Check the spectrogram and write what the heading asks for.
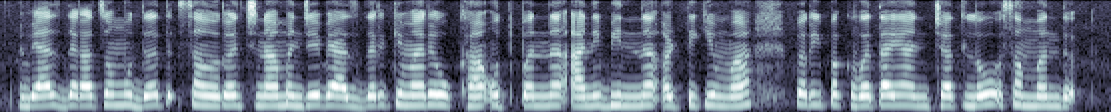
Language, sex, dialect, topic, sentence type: Marathi, female, Southern Konkan, banking, statement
